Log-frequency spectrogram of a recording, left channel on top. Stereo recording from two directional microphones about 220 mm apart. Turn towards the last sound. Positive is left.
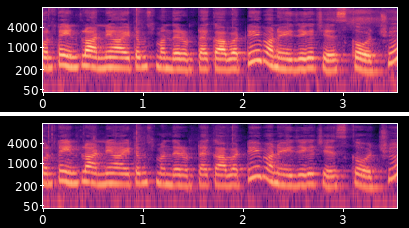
turn(degrees=10)  # may be behind; listen again after turning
